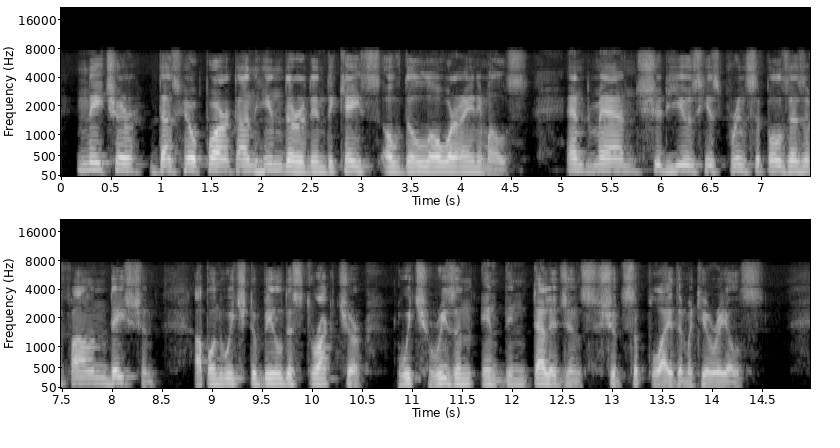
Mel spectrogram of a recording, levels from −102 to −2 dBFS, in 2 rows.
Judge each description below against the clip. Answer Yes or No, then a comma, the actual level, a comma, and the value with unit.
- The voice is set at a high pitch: No, low, 125 Hz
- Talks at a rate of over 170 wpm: No, average, 140 wpm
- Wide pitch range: No, average, 3.2 semitones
